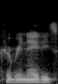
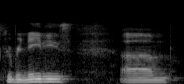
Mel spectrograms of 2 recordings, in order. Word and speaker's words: Kubernetes: AIDS I say Kate's again it's the tomato tomahto kubernetes kubernetes k-8 si I call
